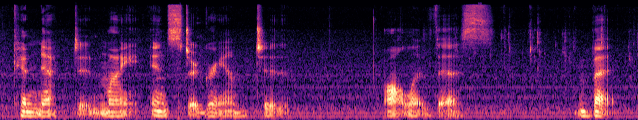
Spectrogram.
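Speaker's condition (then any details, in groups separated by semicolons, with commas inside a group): Essential tremor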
